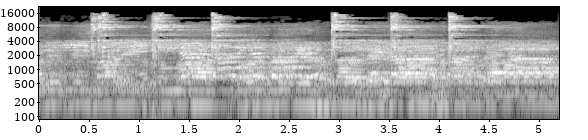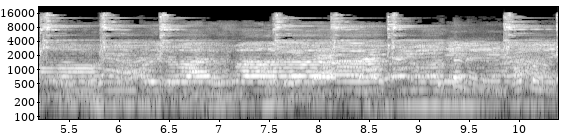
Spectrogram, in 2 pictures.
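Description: Women singing a devotional bhajan into a microphone, keeping time with small hand cymbals that clink in a repeating pattern of three strikes, over a steady low drone.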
